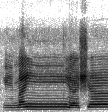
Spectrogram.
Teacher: Maksudnya idgham bi gunnah kategori naqisoh, di mana masih menyisakan gunnah daripada huruf sebelumnya yaitu nun sukun.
